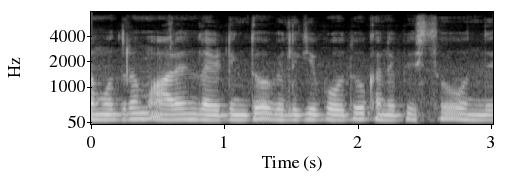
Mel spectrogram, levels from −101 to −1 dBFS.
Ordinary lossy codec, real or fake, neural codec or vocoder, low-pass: none; real; none; 7.2 kHz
